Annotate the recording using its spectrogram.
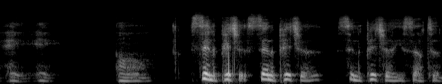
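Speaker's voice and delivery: creepy, insistent stage whisper. Retelling a creepy phone call: imitating someone whispering. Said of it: "He was whispering like".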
